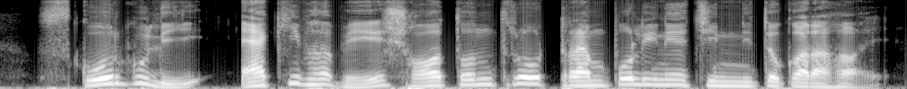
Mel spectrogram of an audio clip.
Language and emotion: Bengali, neutral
